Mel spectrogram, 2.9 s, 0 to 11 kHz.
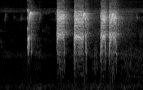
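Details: Black francolin's morning call from Sahiwal, dated 18 September 2022: one short harsh note, then three longer grating, buzzy notes, the last split in two, each loud and rasping, in near silence.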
